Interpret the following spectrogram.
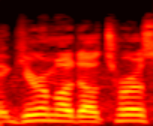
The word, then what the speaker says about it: Guillermo del Toro: She is in one of my favorite movies of the year, The Shape of Water, directed by the incomparable uh Germo del Toro.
